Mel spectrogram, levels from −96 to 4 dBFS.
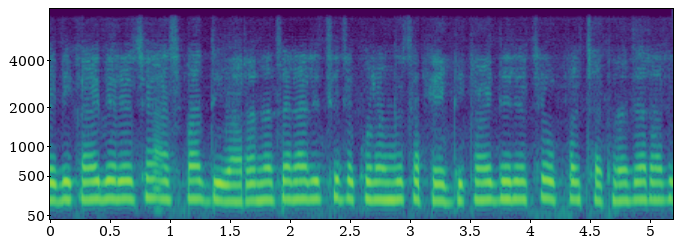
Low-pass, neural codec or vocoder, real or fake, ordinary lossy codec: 7.2 kHz; codec, 32 kHz, 1.9 kbps, SNAC; fake; none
